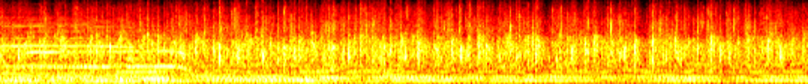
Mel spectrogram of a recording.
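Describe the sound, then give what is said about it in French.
Congregation applauding during a church worship service: dense, steady clapping holds at an even loudness throughout, with sustained tones running underneath. “Est-ce que tu peux acclamer le Seigneur Jésus-Christ?”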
